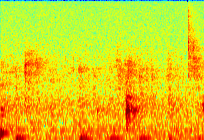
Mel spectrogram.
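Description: Quiet room tone with a few faint, short ticks.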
